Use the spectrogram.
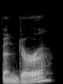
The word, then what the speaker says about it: Bandura: So Albert, I believe his name is pronounced Bandura, Albert Bandura's foundation, uh, they contributed this to psychology um, by creating one of the most robust theories that we have.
